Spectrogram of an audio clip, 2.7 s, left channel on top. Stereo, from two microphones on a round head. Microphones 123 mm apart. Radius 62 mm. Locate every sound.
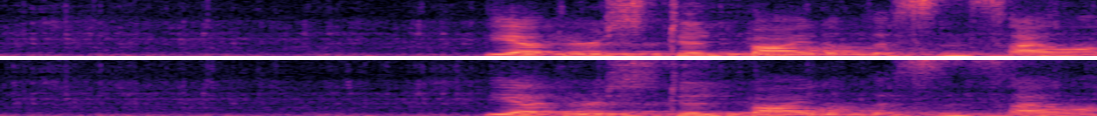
1.2 s a woman speaking: 55° left (ahead or behind), 1.9 m; by 2.8 s 50° left (ahead or behind), 1.3 m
